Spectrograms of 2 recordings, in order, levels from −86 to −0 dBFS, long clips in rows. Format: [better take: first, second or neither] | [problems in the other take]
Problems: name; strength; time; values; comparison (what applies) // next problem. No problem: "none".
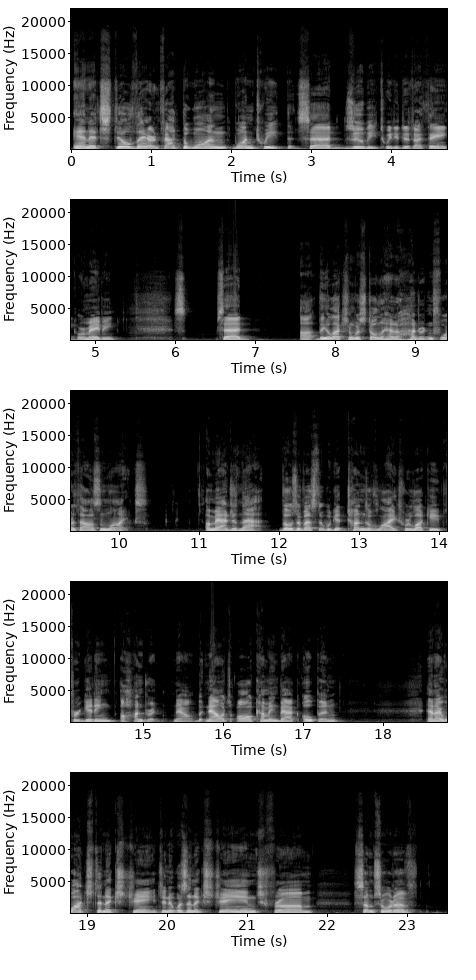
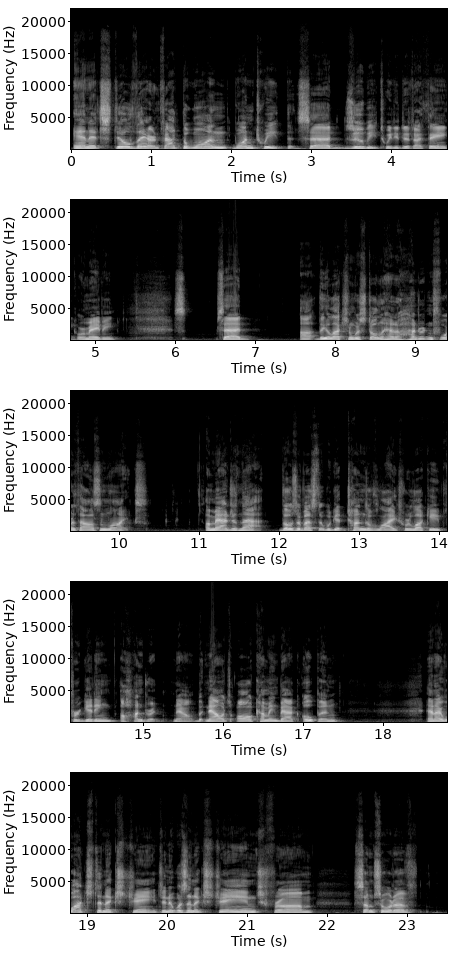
neither | none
